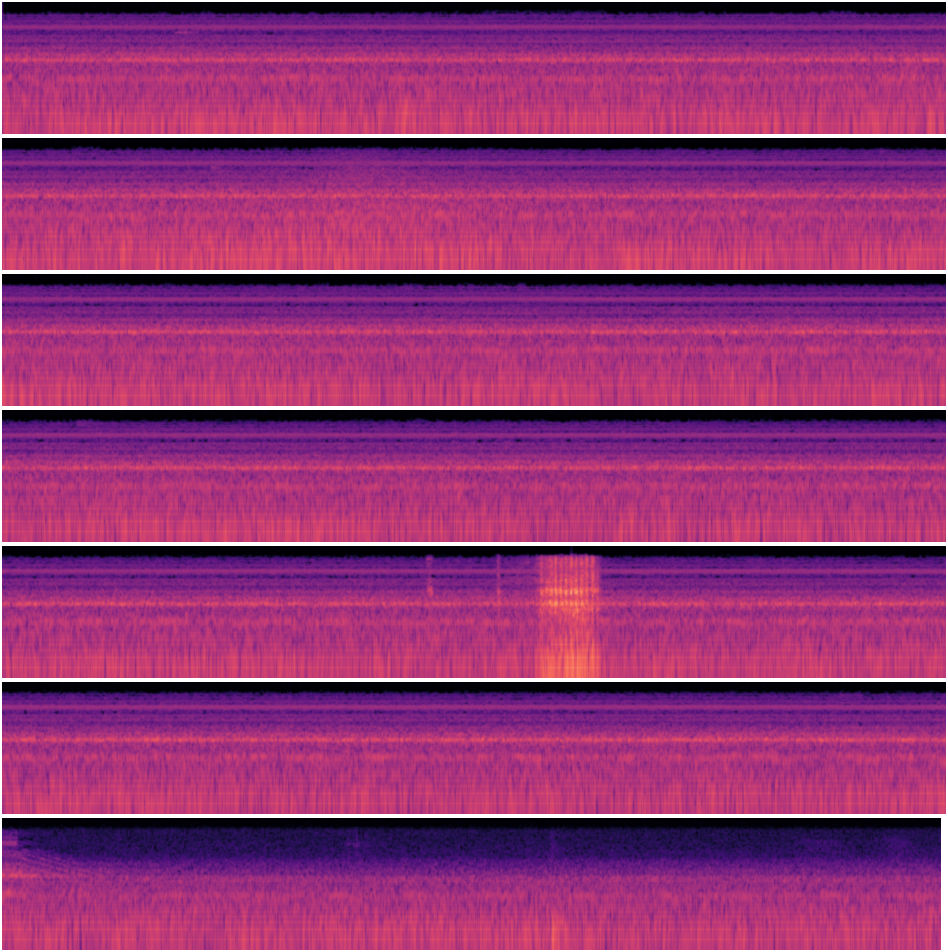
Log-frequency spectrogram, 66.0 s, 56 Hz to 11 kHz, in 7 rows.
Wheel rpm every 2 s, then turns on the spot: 0, 0, 0, 0, 0, 0, 0, 0, 0, 0, 0, 0, 0, 0, 0, 0, 0, 0, 0, 0, 0, 10, 0, 0, 0, 0, 0, 0, 0, 0, 0, 0, 0.
42-44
